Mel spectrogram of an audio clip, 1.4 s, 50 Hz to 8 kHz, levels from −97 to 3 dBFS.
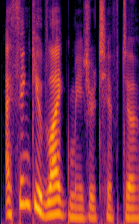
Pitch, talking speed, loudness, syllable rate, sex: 175 Hz, 260 wpm, -19 LUFS, 6.3 syllables/s, female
